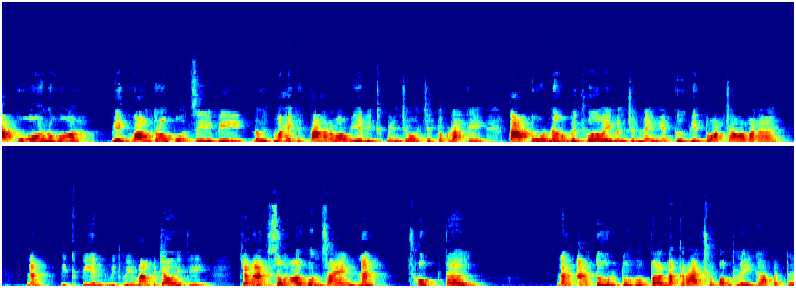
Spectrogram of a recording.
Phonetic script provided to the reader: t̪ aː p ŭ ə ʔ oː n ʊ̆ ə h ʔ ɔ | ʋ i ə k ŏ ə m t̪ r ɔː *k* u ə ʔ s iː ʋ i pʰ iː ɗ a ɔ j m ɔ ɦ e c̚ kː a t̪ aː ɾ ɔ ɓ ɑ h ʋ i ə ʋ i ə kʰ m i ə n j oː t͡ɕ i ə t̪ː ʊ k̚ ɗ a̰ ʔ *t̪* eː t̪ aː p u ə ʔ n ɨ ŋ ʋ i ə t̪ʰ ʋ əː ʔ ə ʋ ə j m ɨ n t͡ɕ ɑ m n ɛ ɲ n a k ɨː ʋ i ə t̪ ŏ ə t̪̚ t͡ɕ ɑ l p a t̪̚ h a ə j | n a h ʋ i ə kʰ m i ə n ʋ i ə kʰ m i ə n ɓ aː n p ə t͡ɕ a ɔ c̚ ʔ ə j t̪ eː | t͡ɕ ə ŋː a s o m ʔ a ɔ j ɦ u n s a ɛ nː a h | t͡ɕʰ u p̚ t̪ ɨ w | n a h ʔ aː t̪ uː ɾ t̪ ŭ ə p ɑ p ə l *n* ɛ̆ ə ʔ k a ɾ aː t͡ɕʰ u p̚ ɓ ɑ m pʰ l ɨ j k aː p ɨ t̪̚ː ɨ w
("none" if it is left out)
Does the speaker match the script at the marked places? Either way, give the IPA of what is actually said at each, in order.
p, t̪, m

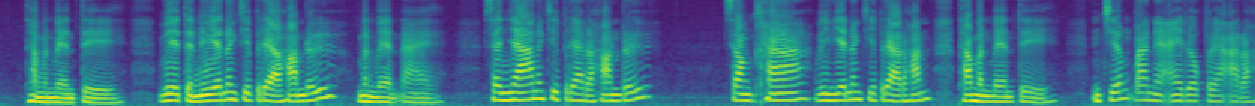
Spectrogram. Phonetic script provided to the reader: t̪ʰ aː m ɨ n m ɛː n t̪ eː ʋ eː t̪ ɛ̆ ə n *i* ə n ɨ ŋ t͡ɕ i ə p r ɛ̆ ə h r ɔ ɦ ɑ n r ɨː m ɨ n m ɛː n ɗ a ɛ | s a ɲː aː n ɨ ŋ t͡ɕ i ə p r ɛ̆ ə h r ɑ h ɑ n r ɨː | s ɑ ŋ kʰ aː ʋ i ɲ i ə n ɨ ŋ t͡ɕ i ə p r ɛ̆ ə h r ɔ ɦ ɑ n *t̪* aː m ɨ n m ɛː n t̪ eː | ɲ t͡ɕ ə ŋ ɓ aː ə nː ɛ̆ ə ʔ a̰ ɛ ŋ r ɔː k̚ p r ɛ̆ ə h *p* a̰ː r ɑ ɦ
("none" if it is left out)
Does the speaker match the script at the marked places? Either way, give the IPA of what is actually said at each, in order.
i, t̪ʰ, ʔ

